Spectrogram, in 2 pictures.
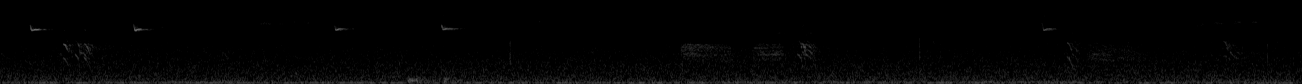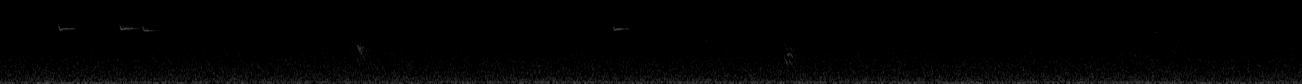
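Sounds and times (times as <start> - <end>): birds chirping: 0.2 - 26.0
rough low bird calls: 6.6 - 9.5, 10.2 - 12.9, 19.0 - 22.4.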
